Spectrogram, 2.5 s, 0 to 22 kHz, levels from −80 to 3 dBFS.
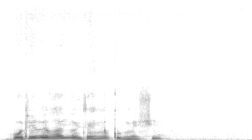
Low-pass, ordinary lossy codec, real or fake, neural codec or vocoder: none; none; fake; codec, 44.1 kHz, 2.6 kbps, SNAC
